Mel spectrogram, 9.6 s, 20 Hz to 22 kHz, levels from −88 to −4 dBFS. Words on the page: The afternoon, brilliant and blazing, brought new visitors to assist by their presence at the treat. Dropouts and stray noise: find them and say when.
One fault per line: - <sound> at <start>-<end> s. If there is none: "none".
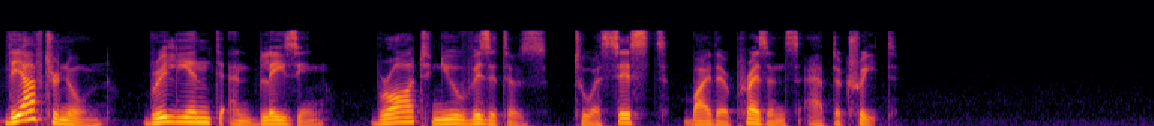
none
